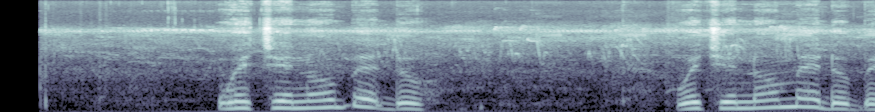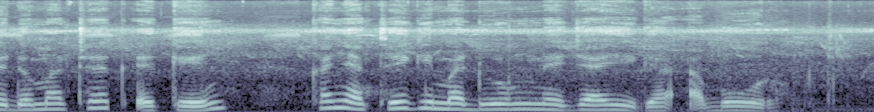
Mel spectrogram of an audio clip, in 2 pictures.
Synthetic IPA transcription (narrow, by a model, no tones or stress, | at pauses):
wet͡ʃenɔmɛdobedomatʰɛkekeɲ | kaɲatɪɡɪmadwoŋnɛd͡ʒaɪɡaʔa̰bʊɾo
